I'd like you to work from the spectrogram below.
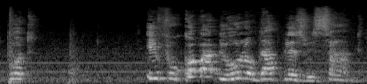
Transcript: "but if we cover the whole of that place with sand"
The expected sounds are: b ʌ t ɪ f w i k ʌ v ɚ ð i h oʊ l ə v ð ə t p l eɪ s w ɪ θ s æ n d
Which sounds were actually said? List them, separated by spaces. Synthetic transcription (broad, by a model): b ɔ t ɪ f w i k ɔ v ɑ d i h oʊ l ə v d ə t p l eɪ s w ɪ s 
